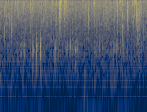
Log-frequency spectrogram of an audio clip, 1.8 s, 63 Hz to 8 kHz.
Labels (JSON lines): {"label": "biophony, damselfish", "recorder": "SoundTrap 500"}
